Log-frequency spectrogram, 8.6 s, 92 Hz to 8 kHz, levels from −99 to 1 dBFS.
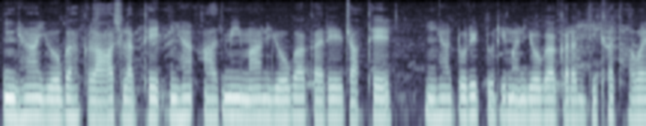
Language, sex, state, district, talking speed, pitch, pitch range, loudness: Chhattisgarhi, male, Chhattisgarh, Korba, 120 wpm, 120 Hz, 120-125 Hz, -17 LUFS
